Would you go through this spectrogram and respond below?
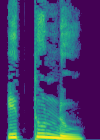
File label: "ಇತ್ತಂಡ", Kannada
